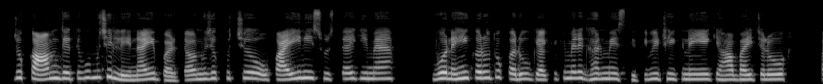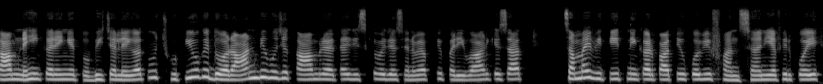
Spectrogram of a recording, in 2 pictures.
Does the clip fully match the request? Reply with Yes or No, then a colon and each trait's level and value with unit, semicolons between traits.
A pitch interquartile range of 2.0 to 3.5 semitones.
Yes: average, 2.9 semitones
